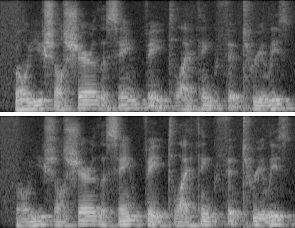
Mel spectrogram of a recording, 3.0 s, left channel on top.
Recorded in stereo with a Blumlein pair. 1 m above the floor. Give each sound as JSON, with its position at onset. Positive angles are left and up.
{"t": 0.1, "sound": "a man speaking", "azimuth_deg": 40, "distance_m": 1.0}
